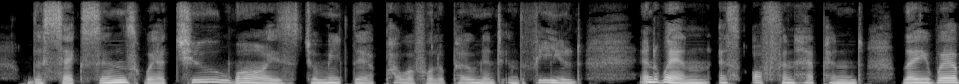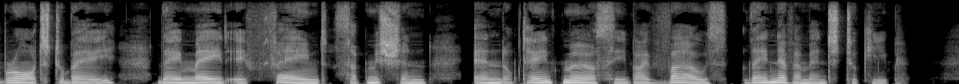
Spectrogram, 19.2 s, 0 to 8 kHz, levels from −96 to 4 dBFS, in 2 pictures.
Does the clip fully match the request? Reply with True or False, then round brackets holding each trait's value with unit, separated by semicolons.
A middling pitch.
True (160 Hz)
